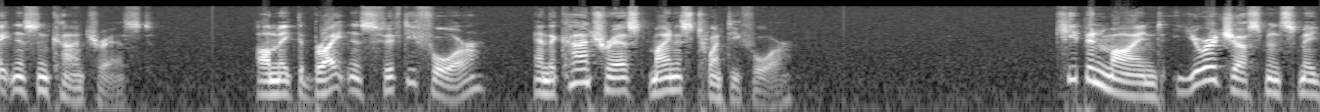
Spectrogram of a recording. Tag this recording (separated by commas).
Speech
